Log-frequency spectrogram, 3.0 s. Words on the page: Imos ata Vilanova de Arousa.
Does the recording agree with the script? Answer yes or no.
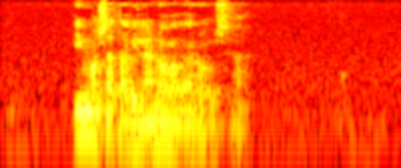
yes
